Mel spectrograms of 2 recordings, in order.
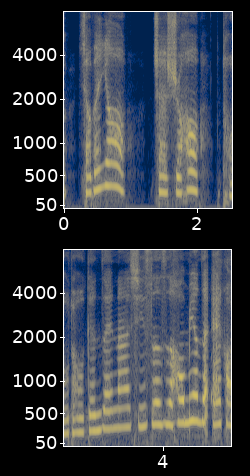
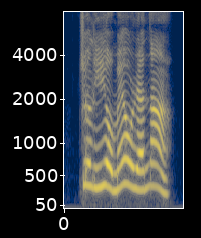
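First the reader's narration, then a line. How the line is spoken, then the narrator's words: Nervous shout. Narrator (Chinese): 迷失方向的纳西瑟斯只能紧张的大喊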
